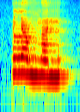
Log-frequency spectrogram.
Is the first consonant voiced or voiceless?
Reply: voiced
